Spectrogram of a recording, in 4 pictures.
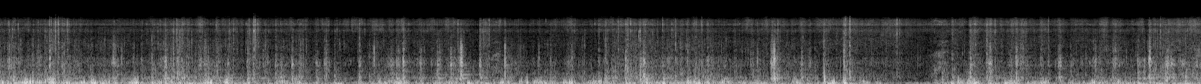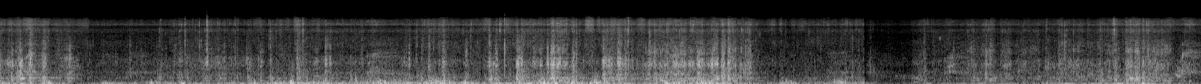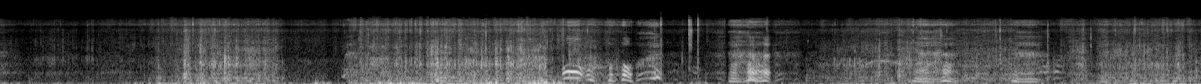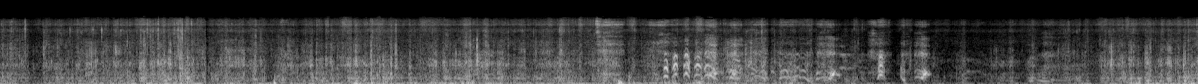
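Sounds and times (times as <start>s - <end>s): wind on microphone: 0.0s - 20.8s
bike chain and frame rattling: 0.0s - 48.0s
bike tyres rumbling on dirt: 0.0s - 48.0s.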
